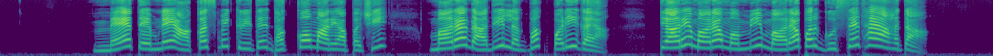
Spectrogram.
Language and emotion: Gujarati, angry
